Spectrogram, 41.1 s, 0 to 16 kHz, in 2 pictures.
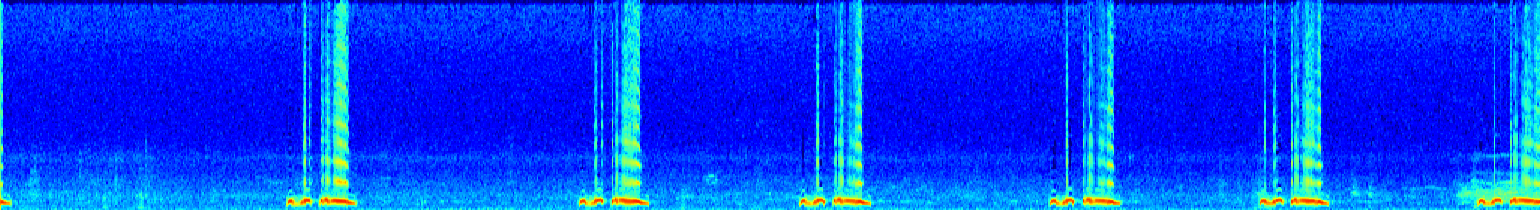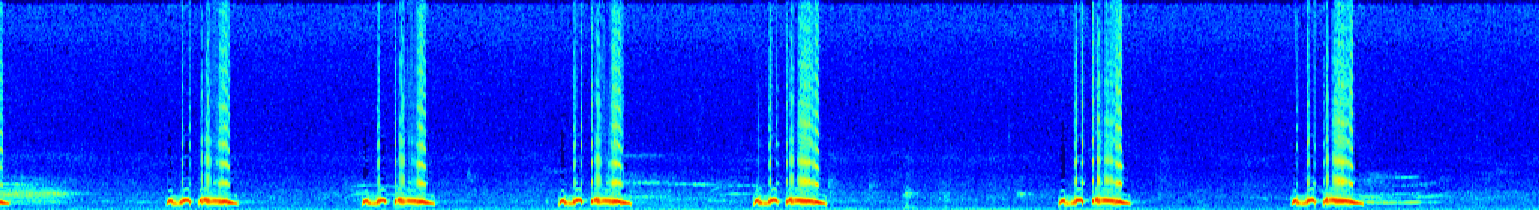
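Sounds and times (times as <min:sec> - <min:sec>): dove cooing: 0:00.0 - 0:00.2, 0:03.8 - 0:04.8, 0:07.7 - 0:09.2, 0:10.6 - 0:11.7, 0:13.9 - 0:15.0, 0:16.7 - 0:18.4, 0:19.4 - 0:21.6, 0:22.7 - 0:23.8, 0:25.2 - 0:26.4, 0:27.9 - 0:31.7, 0:34.6 - 0:35.7, 0:37.7 - 0:39.9.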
